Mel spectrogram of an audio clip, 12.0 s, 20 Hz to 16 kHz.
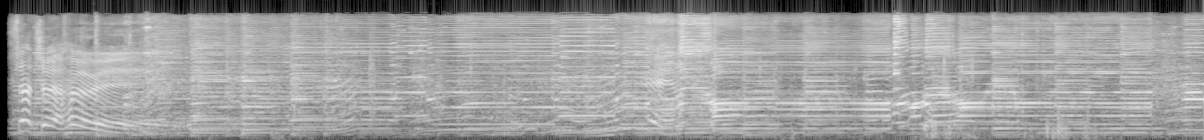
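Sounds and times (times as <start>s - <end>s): strummed acoustic guitar: 0.1s - 12.0s
bluesy harmonica: 0.3s - 12.0s.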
